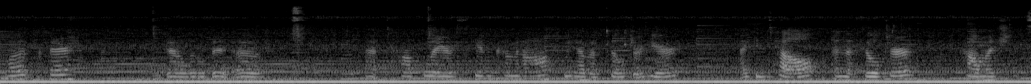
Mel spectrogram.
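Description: Background music with guitar and a voice, over a steady low hum that runs without change, typical of the microdermabrasion machine's suction pump.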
